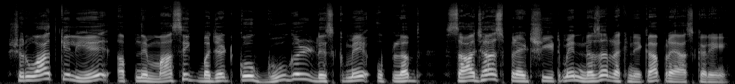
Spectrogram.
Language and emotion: Hindi, neutral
